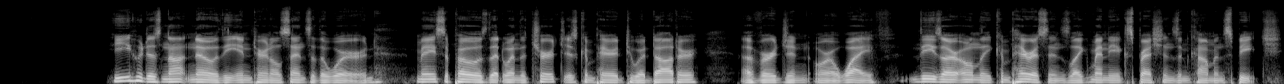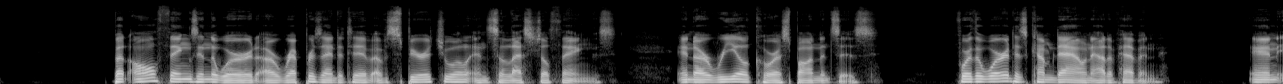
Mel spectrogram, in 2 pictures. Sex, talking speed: male, 150 wpm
